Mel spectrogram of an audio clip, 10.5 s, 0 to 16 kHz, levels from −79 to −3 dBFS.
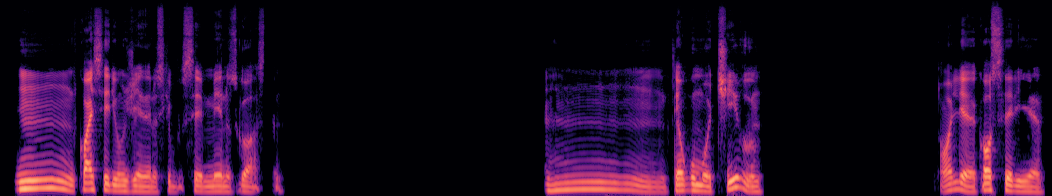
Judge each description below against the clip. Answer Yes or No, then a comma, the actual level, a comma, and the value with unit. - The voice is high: No, low, 110 Hz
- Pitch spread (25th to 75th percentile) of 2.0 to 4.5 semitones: No, wide, 5.5 semitones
